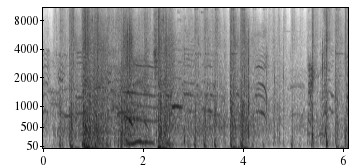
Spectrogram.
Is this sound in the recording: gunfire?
yes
